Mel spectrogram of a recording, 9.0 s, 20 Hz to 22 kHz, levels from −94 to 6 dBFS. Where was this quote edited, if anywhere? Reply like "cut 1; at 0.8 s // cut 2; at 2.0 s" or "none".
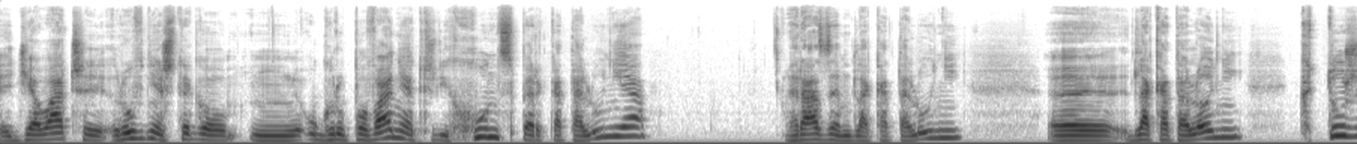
none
